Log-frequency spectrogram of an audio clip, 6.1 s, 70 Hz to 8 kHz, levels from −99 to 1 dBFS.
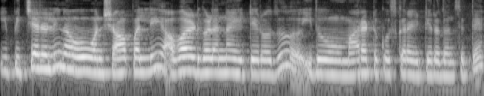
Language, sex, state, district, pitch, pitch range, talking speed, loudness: Kannada, female, Karnataka, Raichur, 225 Hz, 210-245 Hz, 130 wpm, -18 LUFS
